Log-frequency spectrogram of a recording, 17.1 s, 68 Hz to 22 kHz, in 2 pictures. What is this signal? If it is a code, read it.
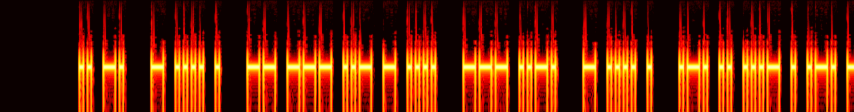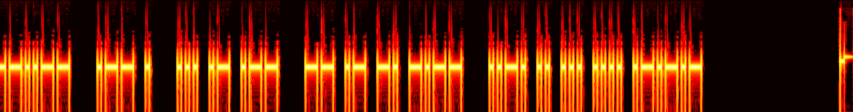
Morse code, heard as a keyed tone, about 30 wpm, 700 Hz. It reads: IN THE MOUTH OF THE RIVER, WE SAW MANY FISH.
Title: Sentences from Top 1500 Words 30wpm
